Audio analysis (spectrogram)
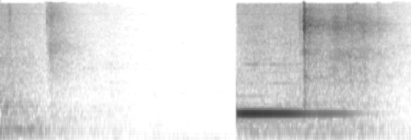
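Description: A parliamentary voting bell sounds abruptly after a brief hush, calling a first-reading vote on a bill on the status of Second World War participants, a steady mid-pitched electronic tone held for under a second over a wash of room noise that lingers afterward.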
